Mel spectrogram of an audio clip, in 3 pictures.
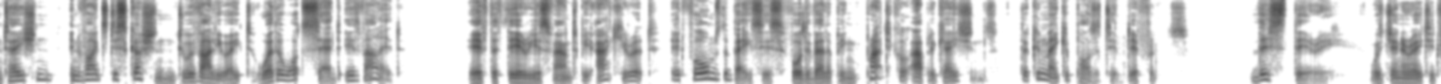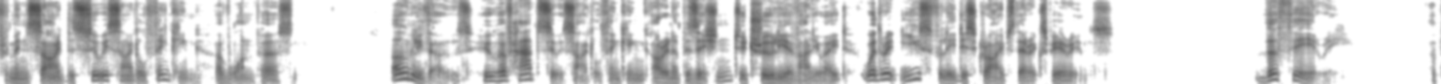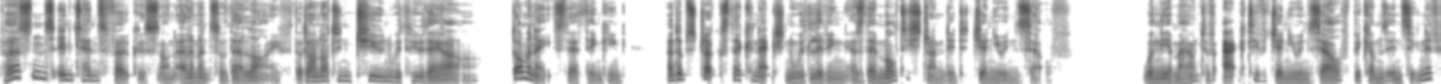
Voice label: explainer reel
